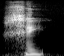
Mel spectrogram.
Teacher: 中文的这个 H 的音的发音呢，它标准的发音、是一种摩擦音 OK、比如我们说黑，黑色的这个黑，中文有一点点这个摩擦音在内、那这就看方言地区 OK、可是英文呢，它的这个标准的发音就只是一个叹气的声音，你对我失望的时候呢，你就这个我们不会摩擦对吧，我们不会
